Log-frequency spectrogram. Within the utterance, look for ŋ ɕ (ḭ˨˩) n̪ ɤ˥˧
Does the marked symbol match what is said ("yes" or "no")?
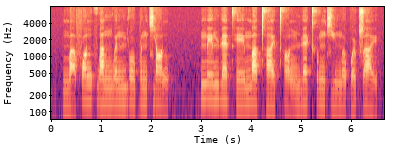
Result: no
